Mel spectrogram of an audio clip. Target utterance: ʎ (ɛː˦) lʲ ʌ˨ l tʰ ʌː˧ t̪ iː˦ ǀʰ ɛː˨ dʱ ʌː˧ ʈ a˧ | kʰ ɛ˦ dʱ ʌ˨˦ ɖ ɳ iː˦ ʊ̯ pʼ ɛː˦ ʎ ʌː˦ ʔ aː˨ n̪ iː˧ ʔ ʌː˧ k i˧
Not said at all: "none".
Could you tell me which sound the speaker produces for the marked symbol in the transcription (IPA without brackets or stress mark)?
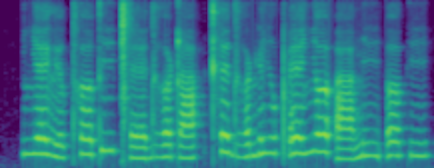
ɛː˧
